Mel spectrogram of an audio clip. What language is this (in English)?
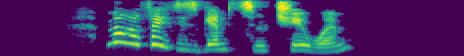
Kabyle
